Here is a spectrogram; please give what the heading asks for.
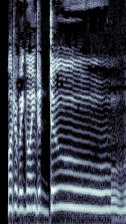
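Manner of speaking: high slow sobbing wail; tearful drawn-out cry. A narrator's reading. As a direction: wail it through tears. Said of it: "Lauren sobbed".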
